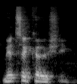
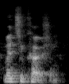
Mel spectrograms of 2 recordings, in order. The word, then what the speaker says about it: Mitsukoshi: one in japan the big the big mitsukoshi mitsukoshi okay please i'm pretty sure that's how it's pronounced let me just yeah mitsukoshi good bless you speaking of japan that was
